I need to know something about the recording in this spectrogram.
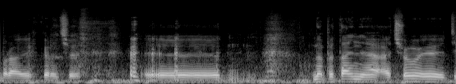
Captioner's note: laugh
